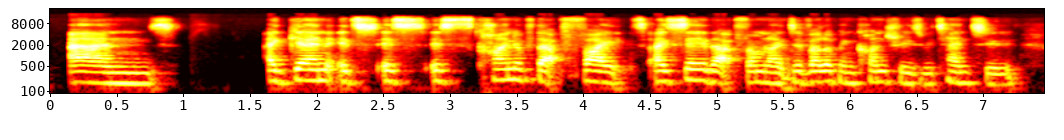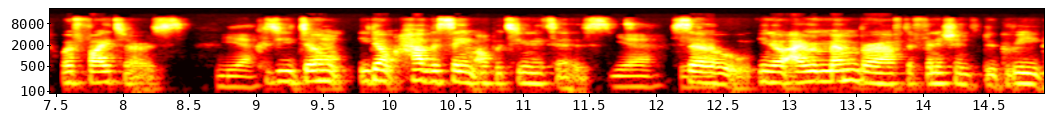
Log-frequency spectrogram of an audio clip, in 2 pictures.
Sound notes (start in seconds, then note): none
